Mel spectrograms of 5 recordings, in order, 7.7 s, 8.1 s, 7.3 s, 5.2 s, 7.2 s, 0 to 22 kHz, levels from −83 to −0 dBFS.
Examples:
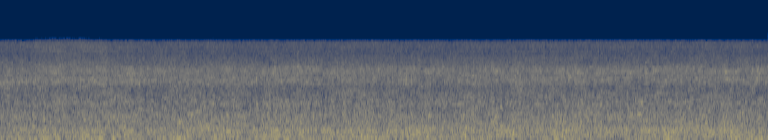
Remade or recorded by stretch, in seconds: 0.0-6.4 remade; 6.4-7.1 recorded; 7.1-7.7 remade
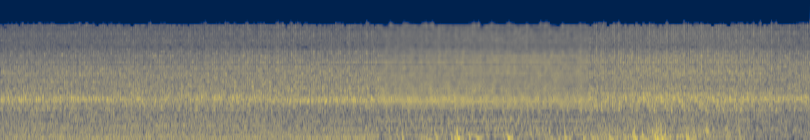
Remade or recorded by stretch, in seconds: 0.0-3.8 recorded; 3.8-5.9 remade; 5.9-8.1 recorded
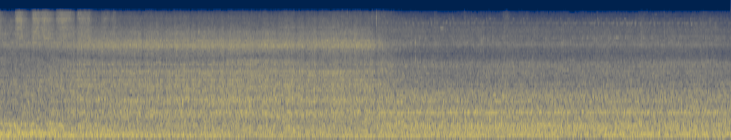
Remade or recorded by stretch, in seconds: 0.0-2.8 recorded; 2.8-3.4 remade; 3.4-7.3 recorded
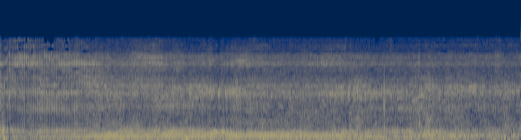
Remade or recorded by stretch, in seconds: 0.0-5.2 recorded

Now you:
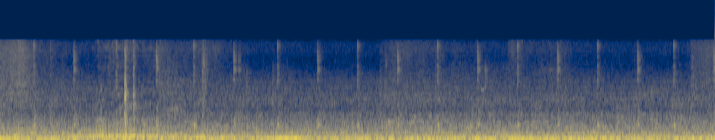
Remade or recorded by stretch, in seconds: 0.0-0.9 recorded; 0.9-1.6 remade; 1.6-7.2 recorded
